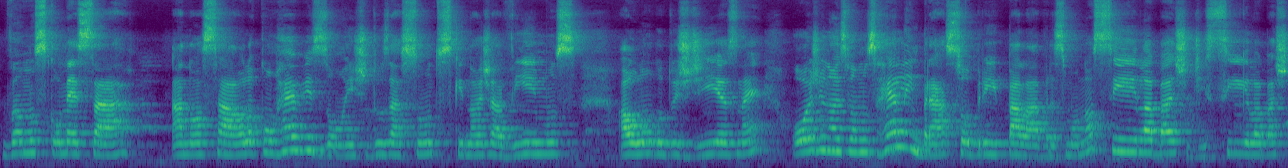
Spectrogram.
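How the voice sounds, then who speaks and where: A woman with a Brazilian accent teaching a second-grade class, slowly breaking words into syllables. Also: fairly high pitch, roomy sound, a little hiss or hum. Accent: Brazilian Portuguese. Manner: slow, deliberate, spells words out syllable by syllable. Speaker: primary school teacher. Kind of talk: recorded online lesson.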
